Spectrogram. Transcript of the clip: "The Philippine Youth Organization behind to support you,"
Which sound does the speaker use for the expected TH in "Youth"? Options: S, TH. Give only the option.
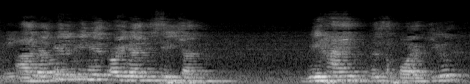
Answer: S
